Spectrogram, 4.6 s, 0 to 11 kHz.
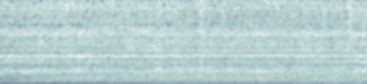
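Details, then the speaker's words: Proteon 4500 (CNX 500) at first power-on: fan whir rises in pitch over the first second, then holds a smooth, steady hum with no rattle; healthy fan, front lights on. "sounds healthy so far. I see lights on the front."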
